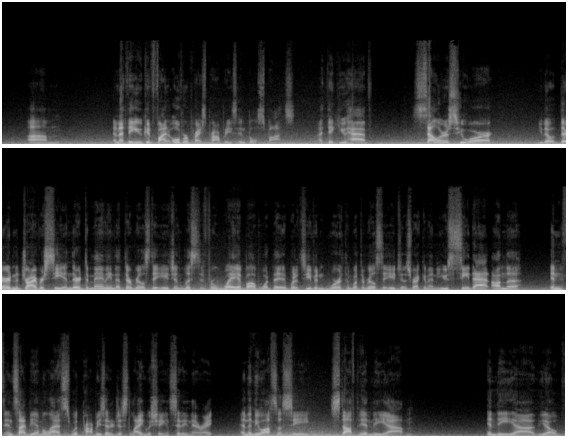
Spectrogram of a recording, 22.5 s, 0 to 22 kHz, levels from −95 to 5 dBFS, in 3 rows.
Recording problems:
wind noise on the microphone; occasional gusts; 20 dB below the speech

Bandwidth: 16 kHz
